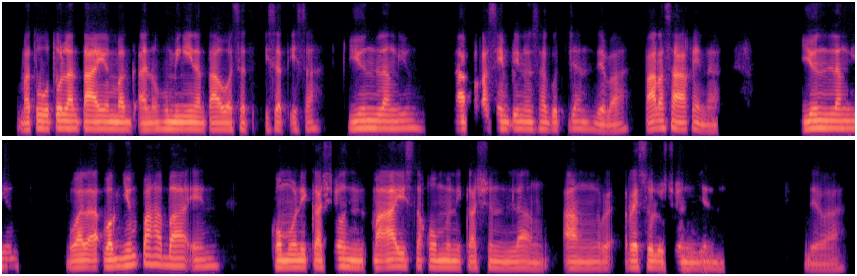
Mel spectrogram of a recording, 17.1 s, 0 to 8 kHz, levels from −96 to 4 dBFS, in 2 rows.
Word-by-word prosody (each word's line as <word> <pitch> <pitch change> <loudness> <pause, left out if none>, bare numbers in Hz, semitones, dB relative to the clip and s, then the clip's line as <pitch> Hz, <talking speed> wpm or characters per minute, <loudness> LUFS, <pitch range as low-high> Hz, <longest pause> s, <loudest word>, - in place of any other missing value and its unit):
Matuto 120 +1 +2
lang 115 -1 +4
tayong 110 0 +6
mag 105 -1 +2
ano, 100 +2 0
humingi 110 0 +3
ng 105 -1 0
tawad 105 0 +3
sat - - -6 0.2
isa't - - -4
isa, 105 +3 -9 0.2
yun 120 +2 0
lang 115 0 0
yun. 120 -2 -8 0.3
Napakasimple 115 +1 0
nung 110 -1 -2
sagot 110 -1 -4
diyan, 115 -2 -7
'di 95 -2 -3
ba? 90 +3 -5 0.2
Para 120 +1 +4
sa'kin, 105 -6 +1
ah, 85 - -12 0.8
yun 120 +2 +3
lang 120 0 +1
yung 120 +1 -8 0.5
wala 105 +1 +2
'wag 110 +1 +4
niyong 135 +4 -1
pahabain. 125 -4 0 0.5
Komunikasyon, 105 +1 +1
maayos 115 +2 +4
na 115 - -4
komunikasyon 100 -2 -2
lang 90 -4 -5 0.2
ang 95 0 -1
re - - -7 0.2
resolusyon 95 -3 -2
diyan, 95 -1 -7
eh, - - -53 0.8
'di 75 0 -9
ba? 75 +2 -11
110 Hz, 150 wpm, -24 LUFS, 100-115 Hz, 0.8 s, tayong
